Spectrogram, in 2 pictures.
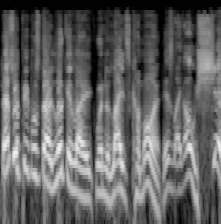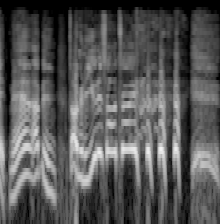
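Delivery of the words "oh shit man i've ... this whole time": high, slow startled gasp of a voice; shocked realization. Retold or imitated. Lights come on, high startled realization. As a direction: recoil at the sight of them. Realizing who you talked to.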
